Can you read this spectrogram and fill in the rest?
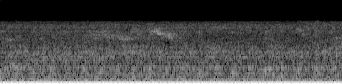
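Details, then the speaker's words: Vauxhall Vivaro van idling after a temporary fuse fix cured its crank/no-start following a clutch replacement: a smooth, steady low rumble with no misses, knocks or rattles. "And the van is running, so happy customer."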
